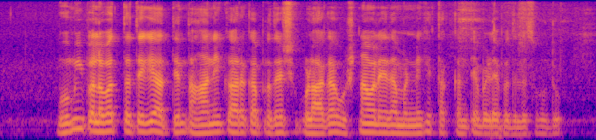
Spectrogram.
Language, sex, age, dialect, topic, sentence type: Kannada, male, 56-60, Central, agriculture, statement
